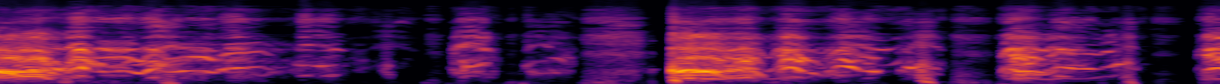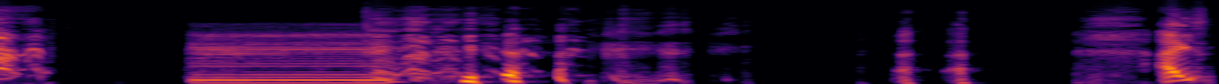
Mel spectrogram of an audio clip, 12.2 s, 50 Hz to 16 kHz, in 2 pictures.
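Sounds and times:
laughter: 0:00.0 - 0:02.9, 0:08.0 - 0:09.8, 0:10.6 - 0:11.1
voice imitating an old smoker's hacking cigarette cough: 0:03.4 - 0:06.4
speech: 0:08.5 - 0:09.0, 0:12.0 - 0:12.1.

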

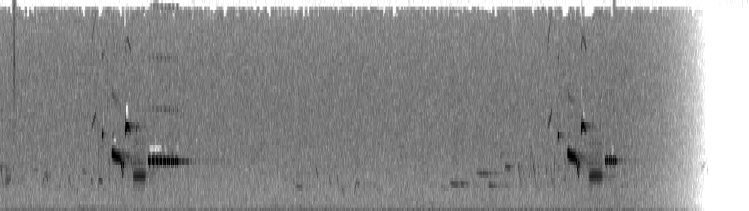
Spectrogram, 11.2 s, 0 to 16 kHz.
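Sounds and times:
background hiss: 0:00.0 - 0:10.6
black-throated sparrow singing: 0:00.1 - 0:02.9, 0:06.8 - 0:09.4.

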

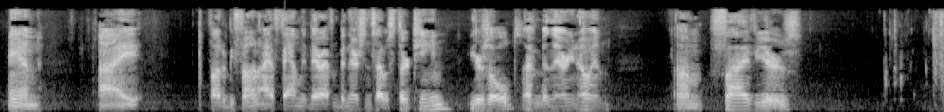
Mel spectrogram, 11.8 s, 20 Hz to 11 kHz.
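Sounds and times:
speech: 0:00.4 - 0:00.6, 0:01.3 - 0:01.8, 0:02.6 - 0:07.7, 0:08.4 - 0:10.0
breathy exhale: 0:07.7 - 0:08.2
person gulping water: 0:11.0 - 0:11.8.

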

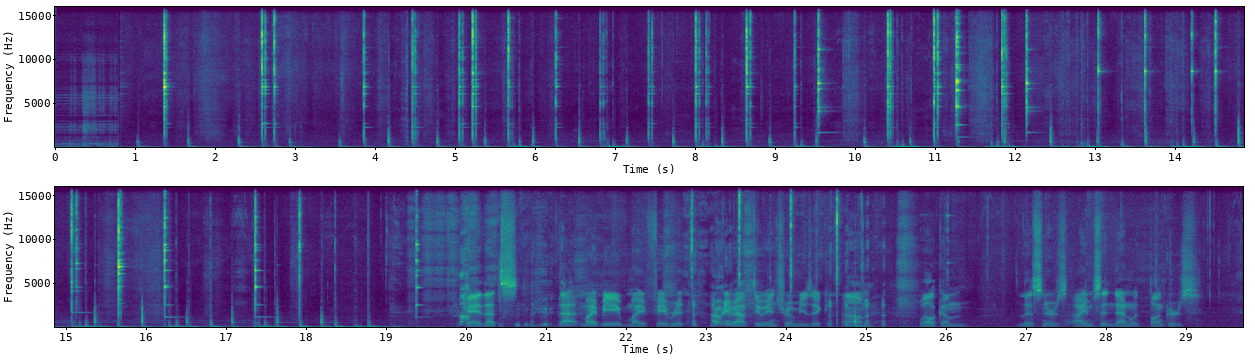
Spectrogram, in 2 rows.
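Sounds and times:
glasses clinking in a toast: 0:00.8 - 0:18.1, 0:19.3 - 0:19.9
speech: 0:20.1 - 0:26.3, 0:26.9 - 0:29.2.

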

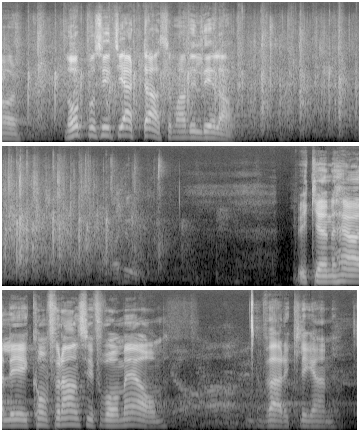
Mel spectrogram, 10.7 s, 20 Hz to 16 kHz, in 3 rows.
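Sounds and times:
audience applause: 0:00.0 - 0:05.1
speech: 0:00.2 - 0:02.5, 0:06.6 - 0:08.8, 0:09.8 - 0:10.6.

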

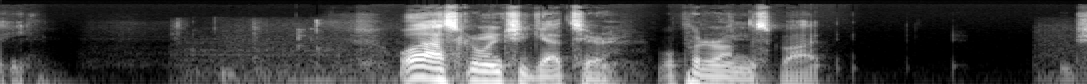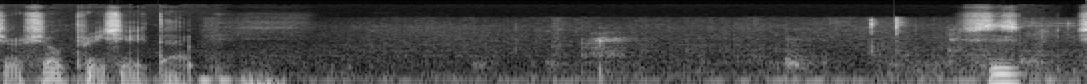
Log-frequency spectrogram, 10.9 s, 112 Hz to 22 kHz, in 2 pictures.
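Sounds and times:
speech: 0:02.0 - 0:04.2, 0:05.4 - 0:06.7, 0:10.3 - 0:10.8
woman typing on a computer keyboard into Skype: 0:09.8 - 0:10.0.

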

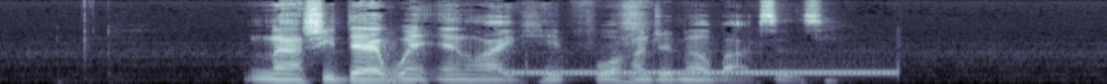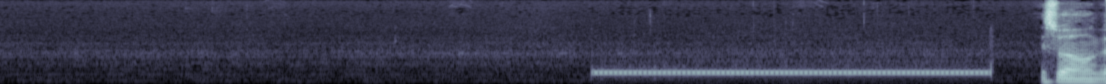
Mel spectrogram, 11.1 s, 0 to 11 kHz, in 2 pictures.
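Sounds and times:
faint hum: 0:00.0 - 0:11.0
speech: 0:01.3 - 0:04.3, 0:10.8 - 0:11.0
phone line ringing tone: 0:02.5 - 0:04.5, 0:08.5 - 0:10.5.

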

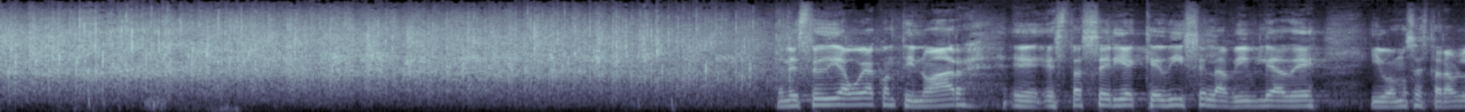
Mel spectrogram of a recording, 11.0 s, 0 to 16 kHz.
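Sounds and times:
congregation applauding: 0:00.0 - 0:06.6
speech: 0:05.8 - 0:10.9.

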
